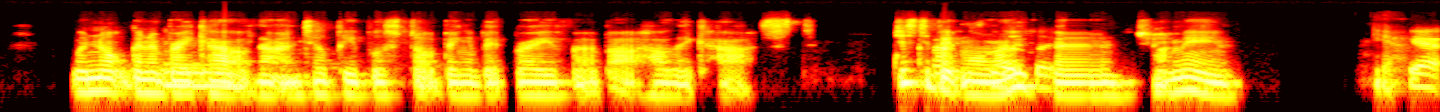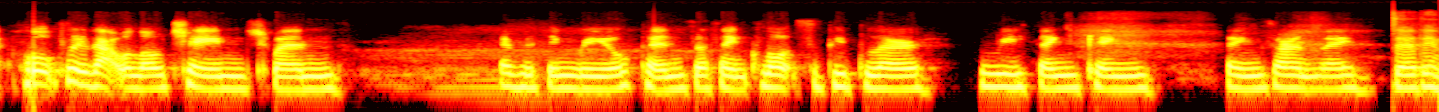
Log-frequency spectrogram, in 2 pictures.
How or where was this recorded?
video call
